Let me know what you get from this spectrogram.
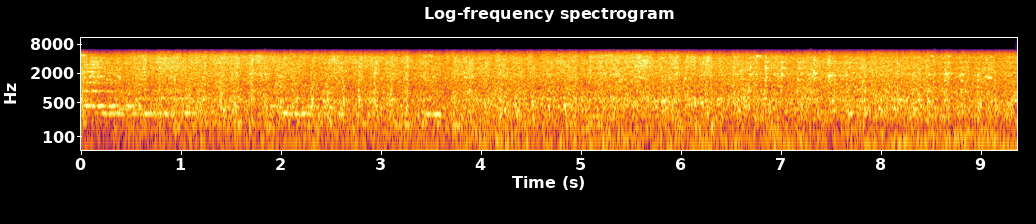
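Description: Autorack freight cars rolling over a steel trestle bridge: a steady, loud noise of wheels running on the rails and rattling over the bridge, without a break.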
